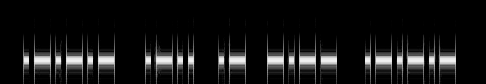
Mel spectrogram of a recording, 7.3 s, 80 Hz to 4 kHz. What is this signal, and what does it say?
Morse code, heard as a keyed tone, about 15 wpm, spaced as for 12 wpm, 600 Hz. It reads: .LAY.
